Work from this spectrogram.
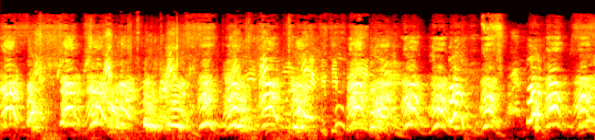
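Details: Bucovina Shepherd Dog at Paltinu barking in rapid, high, yelping bursts, almost without pause for six seconds, the loud rhythmic barks rising and falling in a steady run.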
